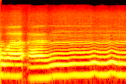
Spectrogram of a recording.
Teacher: nun kosong bertemu dengan ta, ikhfa hakiki dengungkan 2 harakat.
